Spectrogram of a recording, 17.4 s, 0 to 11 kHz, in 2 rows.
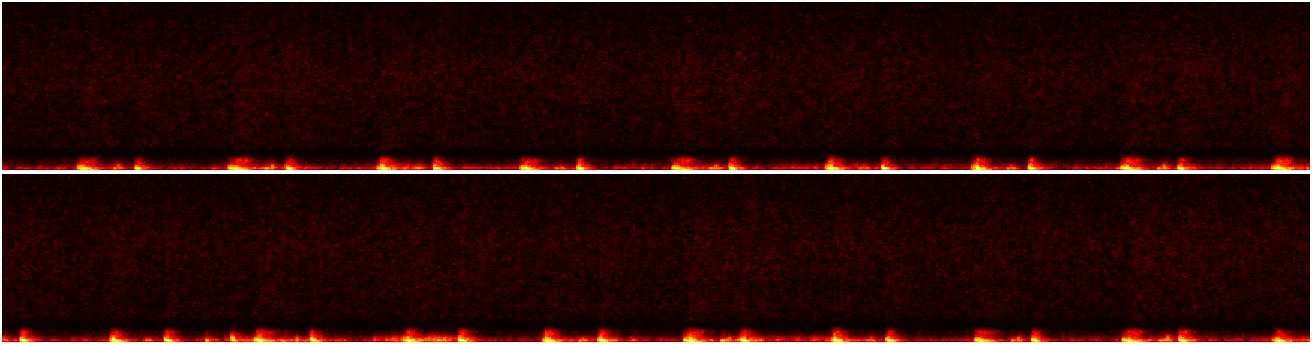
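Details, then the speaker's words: Mother with familial mitral valve prolapse and frequent premature beats treated with medication, heard at the apex: about 62/min, with sharp mid-systolic clicks and some irregular beats. "now listen to his mother she has a mid systolic click occasionally a couple of clicks are heard sometimes she has in addition a late apical systolic murmur occasionally no click or murmur are present"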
